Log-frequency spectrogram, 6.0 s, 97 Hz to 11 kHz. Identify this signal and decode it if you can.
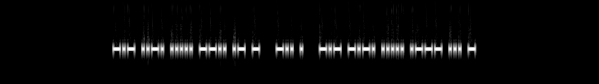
Morse code, heard as a keyed tone, about 51 wpm, 700 Hz. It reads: KF5ZAT DE KC5JST
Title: USA Callsign DE Callsign - 6 Characters - 50wpm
